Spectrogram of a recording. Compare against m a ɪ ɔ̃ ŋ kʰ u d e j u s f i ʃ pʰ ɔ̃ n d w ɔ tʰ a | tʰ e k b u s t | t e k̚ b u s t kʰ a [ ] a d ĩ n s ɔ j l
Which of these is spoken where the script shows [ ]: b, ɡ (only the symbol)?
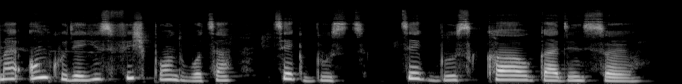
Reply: ɡ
